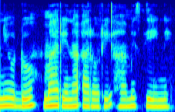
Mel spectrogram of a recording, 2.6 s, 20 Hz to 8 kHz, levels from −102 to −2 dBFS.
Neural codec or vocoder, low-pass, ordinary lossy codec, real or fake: none; 7.2 kHz; none; real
